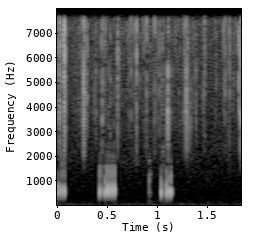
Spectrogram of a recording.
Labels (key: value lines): label: biophony, knock croak
recorder: SoundTrap 300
